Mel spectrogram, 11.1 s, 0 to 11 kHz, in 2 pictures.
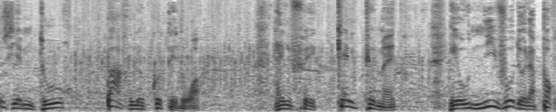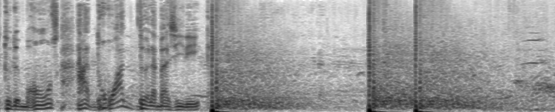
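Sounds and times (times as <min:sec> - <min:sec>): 
speech: 0:00.0 - 0:08.0
crowd voices in a square beside a basilica: 0:00.0 - 0:11.0
gunshots fired at a crowd in a square beside a basilica: 0:07.6 - 0:10.7.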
